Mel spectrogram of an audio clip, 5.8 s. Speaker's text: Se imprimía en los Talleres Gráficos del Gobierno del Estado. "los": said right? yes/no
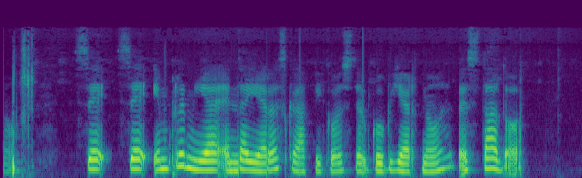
no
